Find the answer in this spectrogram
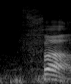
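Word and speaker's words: فا: তাহলে কি wine wine wine এর পরের হরফটা দেখো ফা, বলো ফা, ফা, ফা। ফা বলার সময় আমার দিকে তাকাও। ফা বলার সময় শুদ্ধ উচ্চারণ হলো উপরের দাঁত নিচের ঠোঁটের সাথে লাগাতে হবে।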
